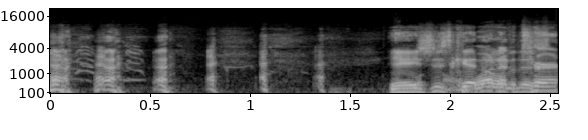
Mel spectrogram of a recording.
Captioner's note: laughing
